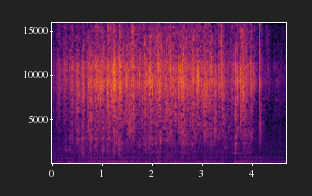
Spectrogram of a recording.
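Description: Tap water runs steadily into a kitchen sink while polished silver is rinsed under it, a continuous close splashing hiss with small fluctuations and no speech.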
